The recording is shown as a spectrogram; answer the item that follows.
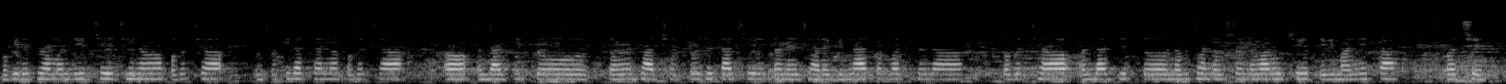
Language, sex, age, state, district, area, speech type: Gujarati, female, 18-30, Gujarat, Junagadh, rural, spontaneous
